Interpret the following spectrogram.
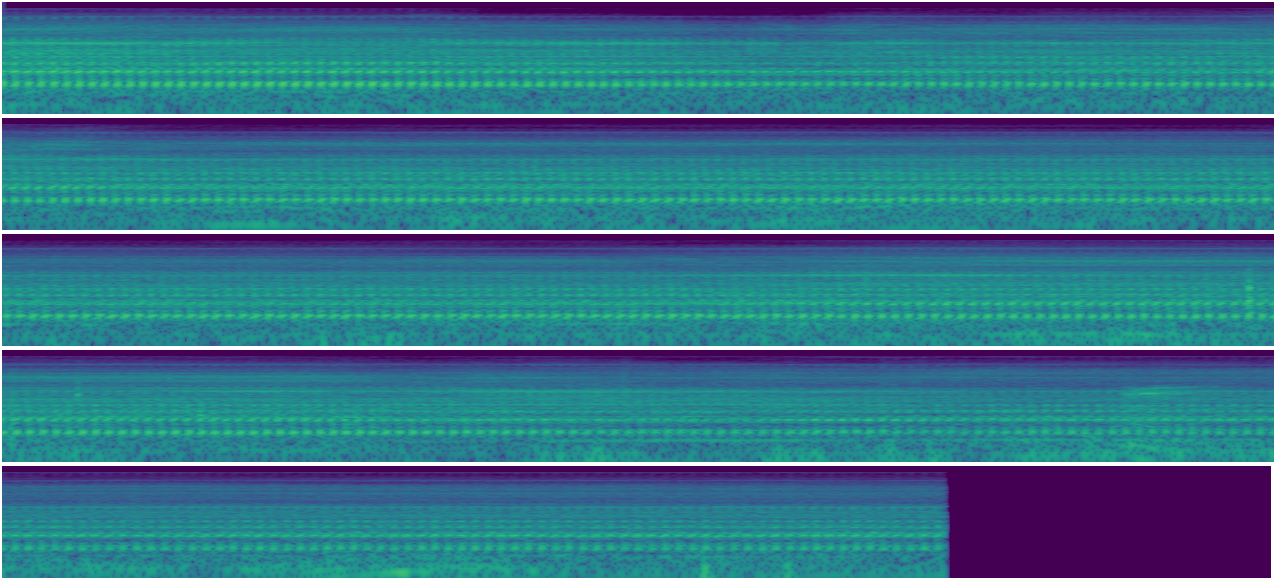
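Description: Homemade air compressor running: a small electric motor belt-driving a compressor pump, giving a steady whine. A single sharp click near the middle.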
